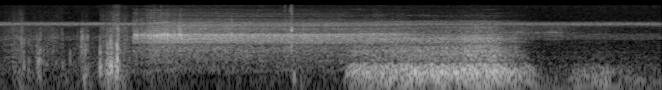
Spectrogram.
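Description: A camping stove's gas hisses as it is lit.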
